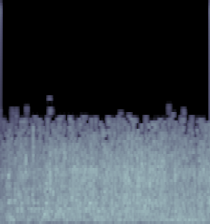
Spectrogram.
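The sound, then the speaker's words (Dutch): Loud, continuous rush of North Sea water churning and splashing against a ship's hull, recorded with the microphone held toward the water, with a steady, dense roar and no voices. “En om u eens eventjes te laten horen dat we zeker niet in een badkuip zitten, maar wel echt op de Noordzee, zal ik eens even de microfoon bij het water proberen te houden.”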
